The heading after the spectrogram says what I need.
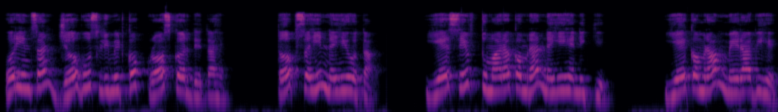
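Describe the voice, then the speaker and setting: A woman's voice: high-pitched, a little mellow. A woman doing a grumpy young husband. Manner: scolding, exasperated. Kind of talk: cartoon voice acting.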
